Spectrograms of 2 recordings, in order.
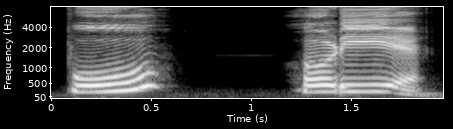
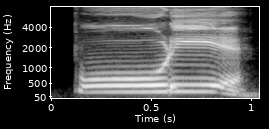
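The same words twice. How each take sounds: First: पू, long pause, ड़ी; पूड़ी split slowly, rising then falling; syllable by syllable. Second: पूड़ी joined, long vowels; blended word. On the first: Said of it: "एक अक्षर का उच्चारण करना है". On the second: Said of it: "तो मिलके बन जाएगा". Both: Shown as a demonstration.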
